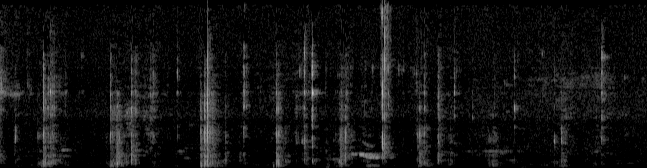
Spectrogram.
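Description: Slate pencil being chewed close to the microphone: crisp crunches about every half second to second, softening to quieter chewing after about four seconds.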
